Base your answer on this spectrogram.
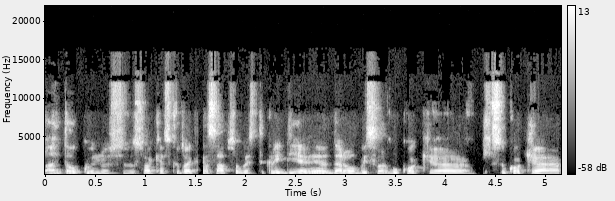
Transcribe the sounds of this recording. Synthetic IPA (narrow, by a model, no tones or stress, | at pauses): ɐnt̪ɐʊkuːnʲʊsʋʲɪsoːkʲɛskʲɪt̪oːkʲɛsɑːpsɐʊɡɐst̪ʲɪkɾɐɪd̪ʲeːʋʲɪd̪ɐrlˠɐbɐɪsʋɐrbʊkoːkʲɛsʊkoːkʲɛ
